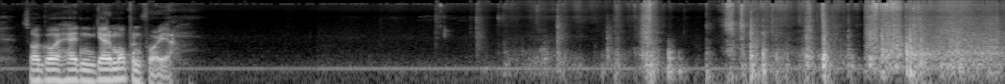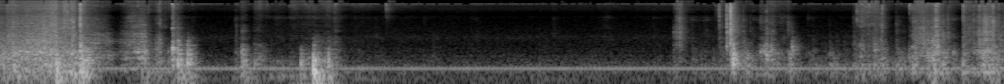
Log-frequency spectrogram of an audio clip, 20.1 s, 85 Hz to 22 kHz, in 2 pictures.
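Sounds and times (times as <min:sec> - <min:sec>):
packaging rubbing and sliding: 0:06.1 - 0:11.7, 0:18.6 - 0:20.0.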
